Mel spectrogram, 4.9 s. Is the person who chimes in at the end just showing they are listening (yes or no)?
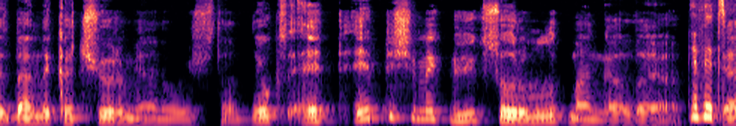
no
